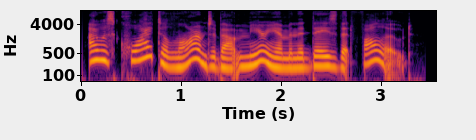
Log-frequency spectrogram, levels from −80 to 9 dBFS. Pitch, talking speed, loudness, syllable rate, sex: 225 Hz, 185 wpm, -15 LUFS, 5.6 syllables/s, female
